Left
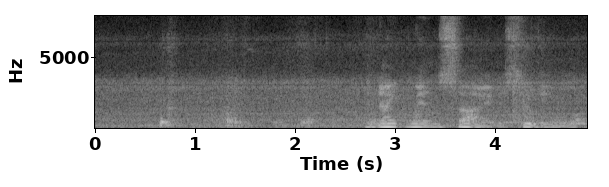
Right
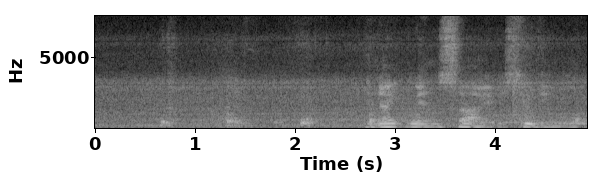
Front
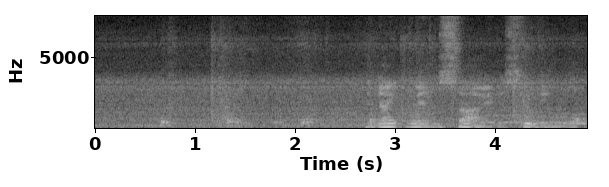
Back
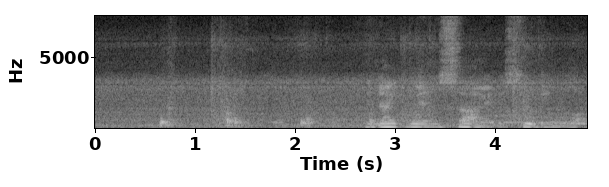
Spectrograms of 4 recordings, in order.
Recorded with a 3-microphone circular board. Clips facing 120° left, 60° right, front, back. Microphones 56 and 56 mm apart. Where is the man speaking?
80° left, 1.5 m.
